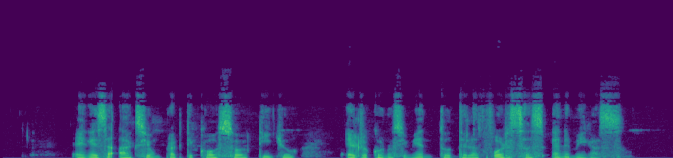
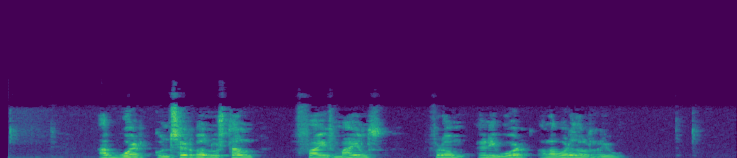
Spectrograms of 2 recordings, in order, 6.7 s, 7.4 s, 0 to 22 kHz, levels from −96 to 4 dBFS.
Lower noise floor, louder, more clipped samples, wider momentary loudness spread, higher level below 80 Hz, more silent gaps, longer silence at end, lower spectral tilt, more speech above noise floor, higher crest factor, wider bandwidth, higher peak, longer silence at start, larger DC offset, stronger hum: about the same, -64 dBFS vs -63 dBFS; second, -28 LUFS vs -22 LUFS; neither; second, 10 LU vs 13 LU; first, -56 dBFS vs -64 dBFS; neither; about the same, 0.5 s vs 0.45 s; about the same, -4 dB/octave vs -4 dB/octave; second, 35 dB vs 41 dB; about the same, 22 dB vs 20 dB; about the same, 9.6 kHz vs 9.4 kHz; second, -8 dBFS vs -4 dBFS; second, 0.75 s vs 1 s; neither; neither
